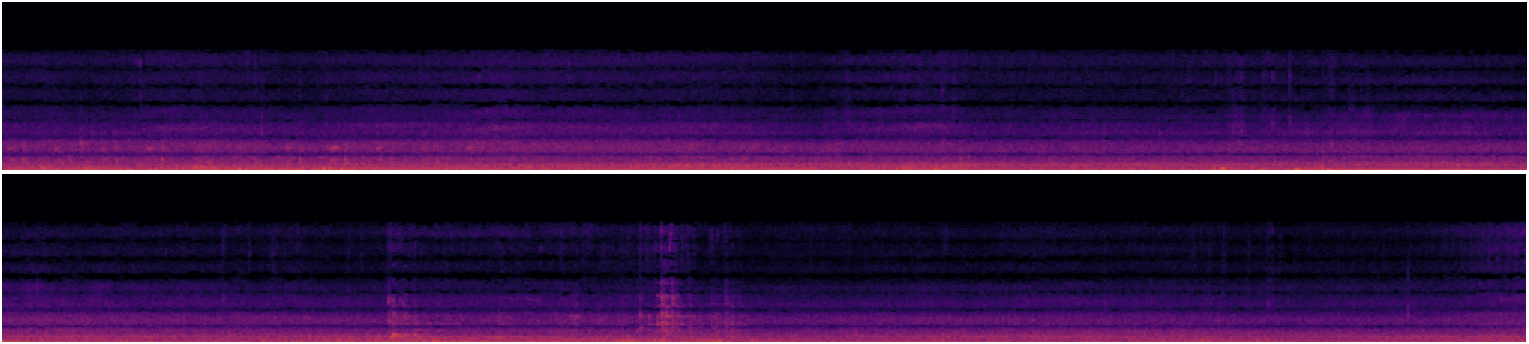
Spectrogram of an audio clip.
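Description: Diesel freight locomotives running as the train moves off, a low engine hum under wind noise on the microphone, fading slowly as it gets farther away. Two brief sharp sounds come about two-thirds of the way through.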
